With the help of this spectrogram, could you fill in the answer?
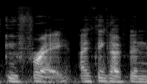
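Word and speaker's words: Giuffre: or actually, I'm sorry, it's not Guy, it's Guay.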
